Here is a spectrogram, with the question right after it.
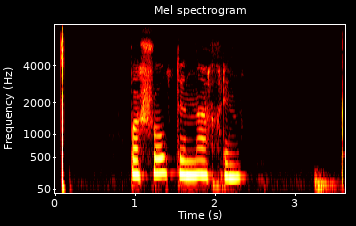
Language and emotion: Russian, angry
